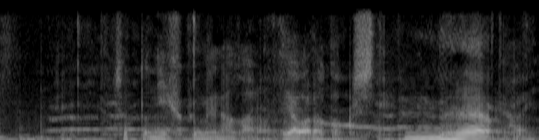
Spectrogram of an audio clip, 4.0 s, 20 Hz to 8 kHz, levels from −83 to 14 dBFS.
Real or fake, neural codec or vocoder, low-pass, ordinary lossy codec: fake; codec, 16 kHz, 4 kbps, FreqCodec, smaller model; 7.2 kHz; none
